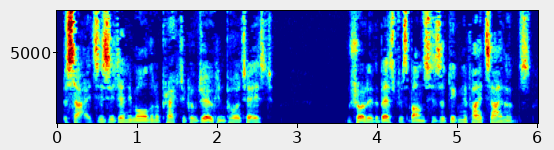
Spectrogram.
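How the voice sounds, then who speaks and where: An English actor in a radio drama playing an urbane, fastidious gentleman host, wry and formal in manner. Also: mid-range voice, expressive, husky. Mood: dry, measured. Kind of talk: British radio drama acting.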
